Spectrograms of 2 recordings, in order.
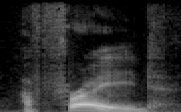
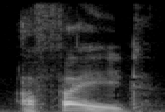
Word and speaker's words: afraid: And another common mispronunciation is the FR sound "fr" "afraid". Do you say "a fade"? So don't drop the R. Make sure that you pronounce that together with the F.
